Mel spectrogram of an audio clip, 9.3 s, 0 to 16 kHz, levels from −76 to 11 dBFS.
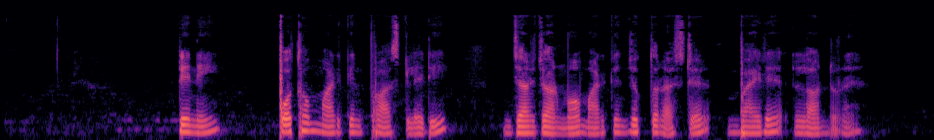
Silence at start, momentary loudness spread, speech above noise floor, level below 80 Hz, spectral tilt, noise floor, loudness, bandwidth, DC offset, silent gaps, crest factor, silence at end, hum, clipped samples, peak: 1.8 s; 14 LU; 46 dB; -52 dBFS; -6 dB/octave; -68 dBFS; -23 LUFS; 11.5 kHz; under 0.1%; none; 22 dB; 0.75 s; none; under 0.1%; -2 dBFS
